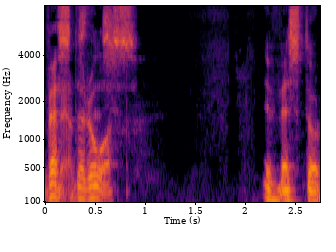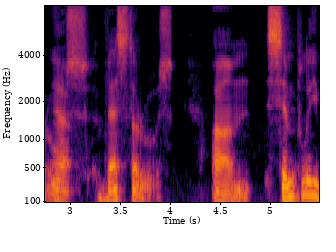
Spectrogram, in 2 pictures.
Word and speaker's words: Västerås: How do you pronounce Västerås.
